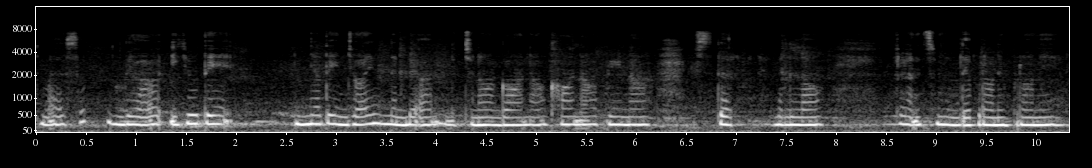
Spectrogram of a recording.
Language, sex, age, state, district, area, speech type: Dogri, female, 18-30, Jammu and Kashmir, Jammu, rural, spontaneous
